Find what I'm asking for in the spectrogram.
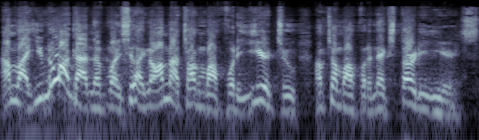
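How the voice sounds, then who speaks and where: With music in the background, a man with an American accent talks very fast in a fairly high-pitched voice, the sound dry and close with no echo. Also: lively intonation. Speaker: motivational speaker. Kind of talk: motivational speech. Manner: passionate, fervent.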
